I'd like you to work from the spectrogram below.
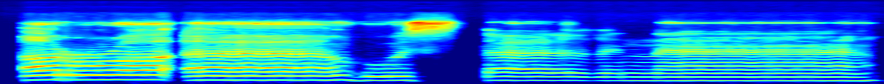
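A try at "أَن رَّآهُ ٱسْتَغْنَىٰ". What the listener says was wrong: Ini sedikit kurang pendek, Bu. Ahus, ar-ra'ahus. Bacaannya sudah sangat baik, makhrajnya sangat baik. Koreksinya adalah pada bacaan mad tobi'i yang 2 harokat, ya, ini ada sedikit kepanjangan ya. Contoh misalkan Rabbikal ladzi khalaq.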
